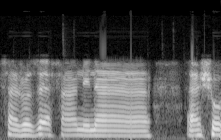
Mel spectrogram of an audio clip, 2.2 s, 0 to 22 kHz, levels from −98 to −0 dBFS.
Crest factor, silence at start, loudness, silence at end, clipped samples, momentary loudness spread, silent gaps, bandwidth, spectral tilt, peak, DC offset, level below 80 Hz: 16 dB; 0.05 s; -17 LUFS; 0 s; under 0.1%; 6 LU; none; 6.8 kHz; -8 dB/octave; 0 dBFS; under 0.1%; -50 dBFS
